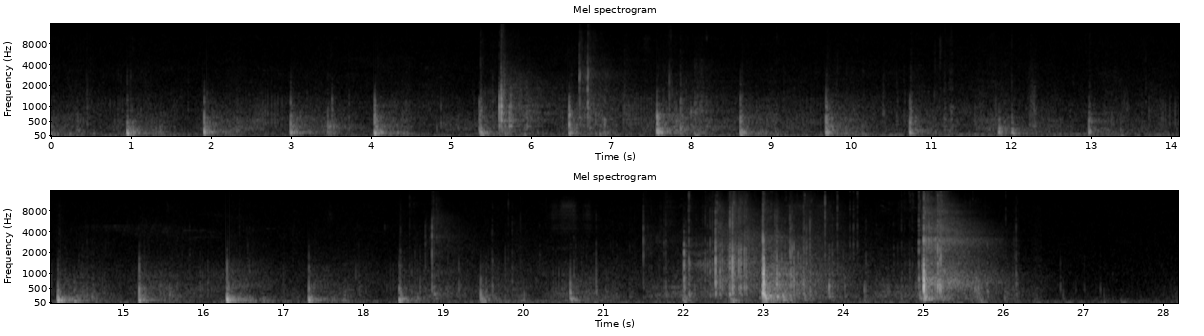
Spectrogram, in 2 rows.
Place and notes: The wooden floors in Vogelsang's sports hall crack underfoot. But outside trees now grow unhindered throughout this abandoned Soviet military base, now a nature reserve. It is a 2km walk from the station or nearest road. One is free to explore the derelict buildings, which are open to wind and weather. It is an atmospheric place that surprises with unexpected details like colourful murals and attractive wallpapers in decaying rooms. There is a onetime theater and a sports hall with ancient heating pipes dangling down the walls. Lenin still stands carved out in stone. Forest wildlife is abundant and springtime birds a joy to hear.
